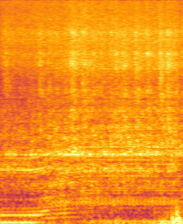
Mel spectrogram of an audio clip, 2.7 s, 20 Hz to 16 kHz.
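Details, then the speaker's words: 2004 Mazda6 with swapped 2006 Fusion 3.0 V6 (61k miles), idling after swap: steady run with thin constant whine above the engine note; owner suspects a pulley going out in the accessory drive, hopes it is not engine related. "let's hope it's not engine related at 61,000 no it sounds like a fully"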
